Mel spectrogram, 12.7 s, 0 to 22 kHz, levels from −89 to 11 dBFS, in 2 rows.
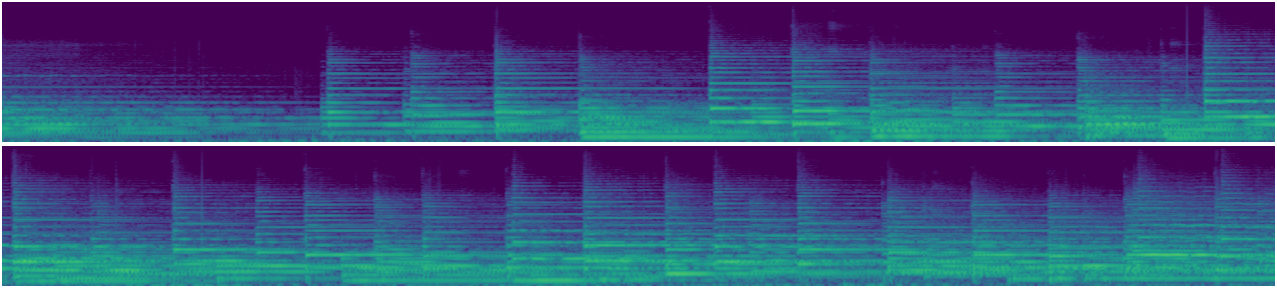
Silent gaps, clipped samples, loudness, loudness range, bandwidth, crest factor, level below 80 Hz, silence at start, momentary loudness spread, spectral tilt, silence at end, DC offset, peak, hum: none; under 0.1%; -25 LUFS; 4 LU; 12.5 kHz; 14 dB; -52 dBFS; 0 s; 10 LU; -6.5 dB/octave; 0 s; under 0.1%; -10 dBFS; none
